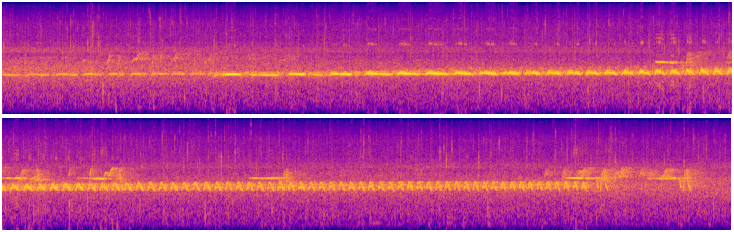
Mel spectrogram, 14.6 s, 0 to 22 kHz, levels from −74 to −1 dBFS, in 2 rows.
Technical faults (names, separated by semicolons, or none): hard clipping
